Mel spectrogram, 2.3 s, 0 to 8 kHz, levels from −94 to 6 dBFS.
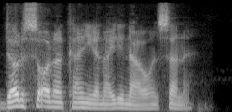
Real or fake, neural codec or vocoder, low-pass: fake; codec, 16 kHz in and 24 kHz out, 0.6 kbps, FocalCodec, streaming, 4096 codes; 7.2 kHz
